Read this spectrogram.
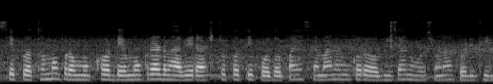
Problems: constant background noise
